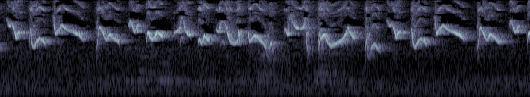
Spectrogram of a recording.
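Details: Ultramarine Grosbeak song, one of a set of Brazilian birdsongs: rapid high chirpy notes, each a quick down-slurred or wavering whistle, strung together almost without pause for over five seconds over a faint low background hiss.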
